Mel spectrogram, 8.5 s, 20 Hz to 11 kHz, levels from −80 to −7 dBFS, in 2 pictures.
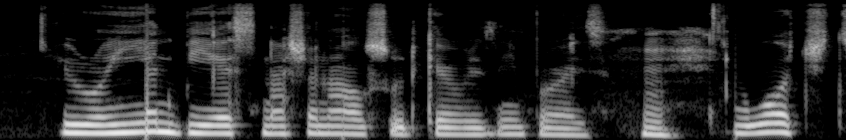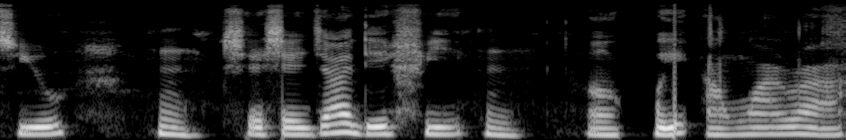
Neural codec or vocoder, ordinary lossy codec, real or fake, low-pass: vocoder, 24 kHz, 100 mel bands, Vocos; none; fake; 9.9 kHz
